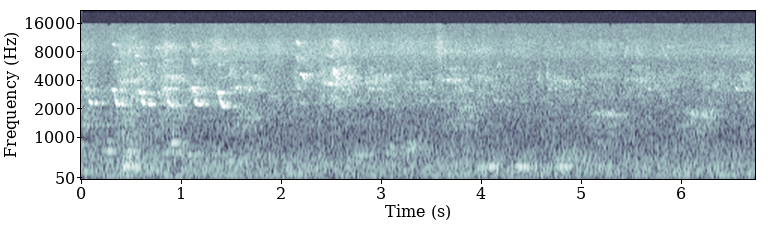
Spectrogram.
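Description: Near silence with faint background hiss and small birds chirping in the distance: a quick run of about six short high chirps in the first second and a half, then scattered faint chirps.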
